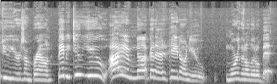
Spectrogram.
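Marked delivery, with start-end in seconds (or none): 1.1-5.5 playful sass. Acted. Teasing viewers who stitch brown.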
